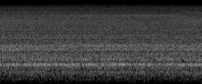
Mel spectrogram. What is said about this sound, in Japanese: え？ドライヤーで聞こえない？もう、好きな彼女の声ならドライヤー越しでも聞こえるでしょ？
